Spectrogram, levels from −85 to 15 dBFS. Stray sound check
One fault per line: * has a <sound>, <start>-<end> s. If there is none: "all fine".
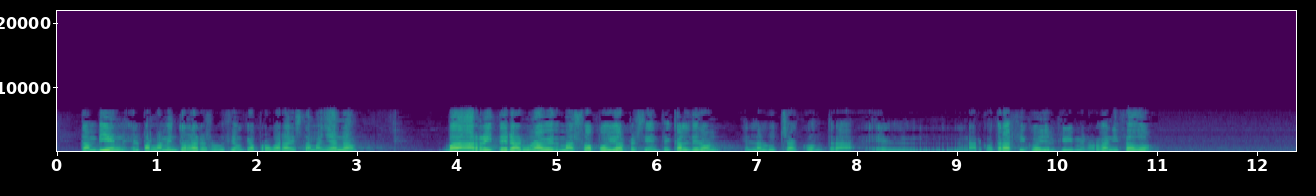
all fine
